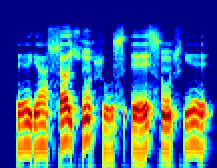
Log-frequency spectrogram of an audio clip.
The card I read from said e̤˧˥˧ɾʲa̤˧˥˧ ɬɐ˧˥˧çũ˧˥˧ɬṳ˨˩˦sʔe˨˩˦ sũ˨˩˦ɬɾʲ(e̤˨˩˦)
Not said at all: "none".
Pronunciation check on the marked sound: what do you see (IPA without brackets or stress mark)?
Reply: e̤˧˥˧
